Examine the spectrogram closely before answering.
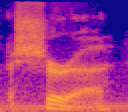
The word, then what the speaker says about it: Asura: It was mentioned that Asura, pronounced Ashura, is a nod to Sleipnir, the gigantic horse of Norse mythology.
